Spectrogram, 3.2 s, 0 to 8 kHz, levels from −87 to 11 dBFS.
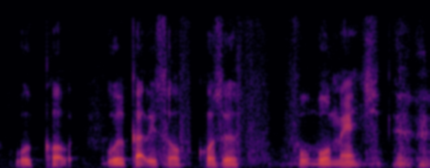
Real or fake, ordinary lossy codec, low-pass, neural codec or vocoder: fake; MP3, 64 kbps; 7.2 kHz; codec, 16 kHz, 16 kbps, FunCodec, trained on LibriTTS, 50 frames a second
